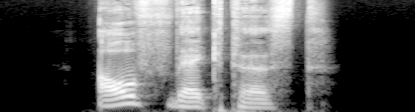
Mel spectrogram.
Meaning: inflection of aufwecken: 1. second-person singular dependent preterite 2. second-person singular dependent subjunctive II
- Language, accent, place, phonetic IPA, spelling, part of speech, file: German, Germany, Berlin, [ˈaʊ̯fˌvɛktəst], aufwecktest, verb, De-aufwecktest.ogg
